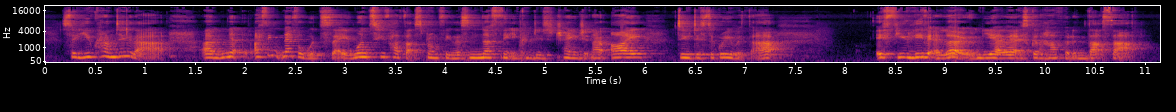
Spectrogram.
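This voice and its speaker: A woman talks at a fairly quick pace with ordinary pitch variation, and the room echo is audible. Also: fairly high pitch for a woman. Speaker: manifestation coach. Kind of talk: casual talk to camera. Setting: outdoors. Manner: fast.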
